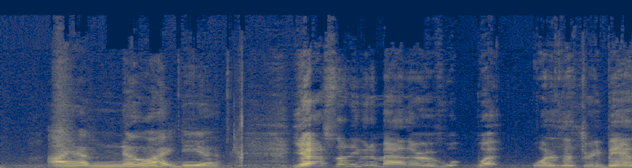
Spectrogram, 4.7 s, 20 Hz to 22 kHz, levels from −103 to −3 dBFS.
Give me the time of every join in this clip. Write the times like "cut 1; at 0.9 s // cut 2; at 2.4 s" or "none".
cut 1; at 1.8 s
